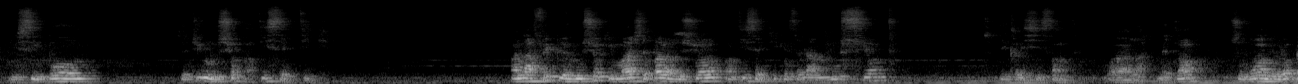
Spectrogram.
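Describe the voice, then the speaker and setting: A man's voice: mid-range voice, dark tone, a little hiss or hum. A man with an African French accent explaining products in an informal, didactic lesson with emphatic delivery. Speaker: cosmetics chemist and instructor. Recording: echoey room, distant microphone.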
